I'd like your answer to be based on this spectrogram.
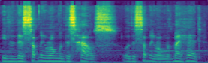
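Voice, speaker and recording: A man hosting a let's play, reading the game's narration aloud expressively with quieter casual asides. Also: medium pitch, fairly even intonation, racing, a little hiss or hum. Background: guitar game music.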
